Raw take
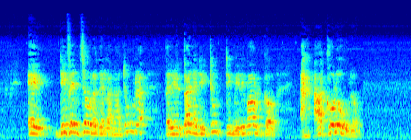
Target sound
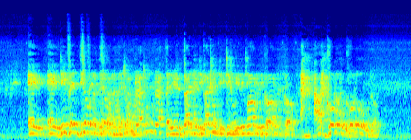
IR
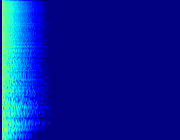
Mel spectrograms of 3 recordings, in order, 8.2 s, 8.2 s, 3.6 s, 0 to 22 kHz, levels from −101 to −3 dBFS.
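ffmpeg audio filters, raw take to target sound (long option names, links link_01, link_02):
-filter_complex "[0:a]equalizer=frequency=125:width_type=o:width=1:gain=6,equalizer=frequency=250:width_type=o:width=1:gain=-3,equalizer=frequency=1000:width_type=o:width=1:gain=-5,equalizer=frequency=2000:width_type=o:width=1:gain=4,aecho=1:1:389:0.596,asplit=2[link_01][link_02];[1:a]atrim=start_sample=2205[link_03];[link_02][link_03]afir=irnorm=-1:irlink=0,volume=-24.5dB[link_04];[link_01][link_04]amix=inputs=2:normalize=0,acompressor=threshold=-29dB:ratio=12,volume=3dB"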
